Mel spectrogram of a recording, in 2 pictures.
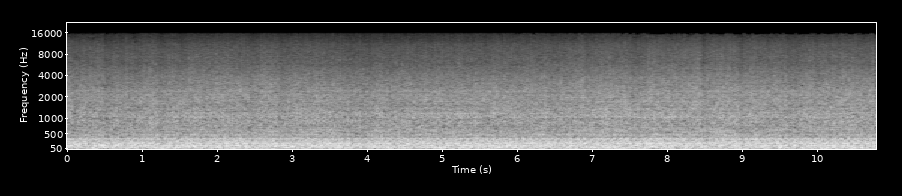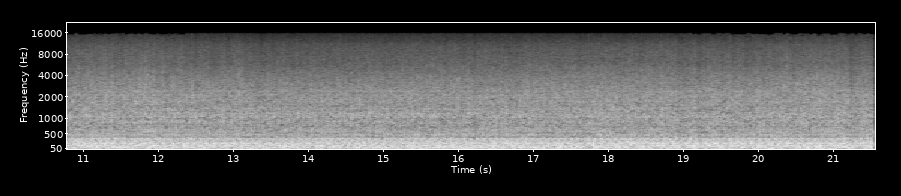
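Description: A propeller plane's engine drones loudly and steadily.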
